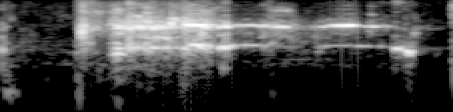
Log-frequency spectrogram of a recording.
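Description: A rooster crows once, a single drawn-out, strained call that holds and then trails off, fairly faint against quiet surroundings.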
